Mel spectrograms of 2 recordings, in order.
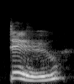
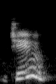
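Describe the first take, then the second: First: The word begins with a plain d sound. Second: The word begins with a j sound. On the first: This is how the listener's country says it. "You say do" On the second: This is how the speaker's country says it. "we pronounce them with a J"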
